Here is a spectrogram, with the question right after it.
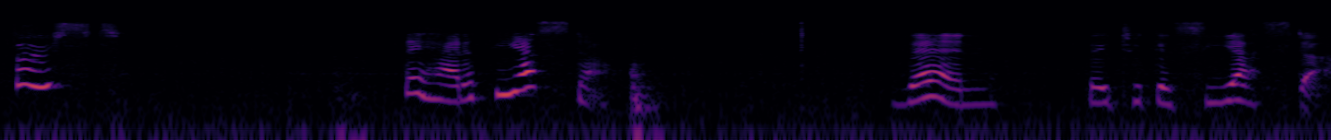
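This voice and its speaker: A woman reading a children's bedtime story aloud in an expressive, animated way with dramatic emphasis. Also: fairly high pitch, drawn-out words, low-quality recording. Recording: faint hiss behind voice.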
